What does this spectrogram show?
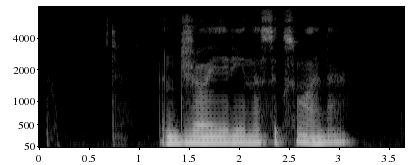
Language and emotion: Russian, neutral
